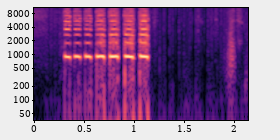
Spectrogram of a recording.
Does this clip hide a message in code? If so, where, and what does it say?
No.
